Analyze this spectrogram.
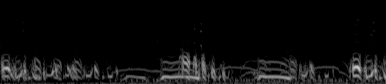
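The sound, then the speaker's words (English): Sharp-tailed grouse calling: many overlapping hooting, cooing and cackling calls at mixed pitches, some sliding in pitch, in irregular bursts with short pauses between them. “That's the sound of the sharp-tailed grouse.”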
